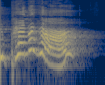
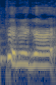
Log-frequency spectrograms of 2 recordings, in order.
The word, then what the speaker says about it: Pinniger: It's Ruchi Pinniger. Rhymes with vinegar, but sweeter. That's what she just told me. So it's Ruchi Pinniger, and Ruchi is the CEO and founder of Watch Her Prosper.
